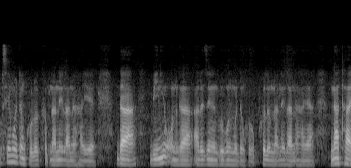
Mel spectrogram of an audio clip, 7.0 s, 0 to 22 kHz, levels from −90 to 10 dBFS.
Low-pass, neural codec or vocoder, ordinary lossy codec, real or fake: 7.2 kHz; vocoder, 44.1 kHz, 128 mel bands, Pupu-Vocoder; none; fake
